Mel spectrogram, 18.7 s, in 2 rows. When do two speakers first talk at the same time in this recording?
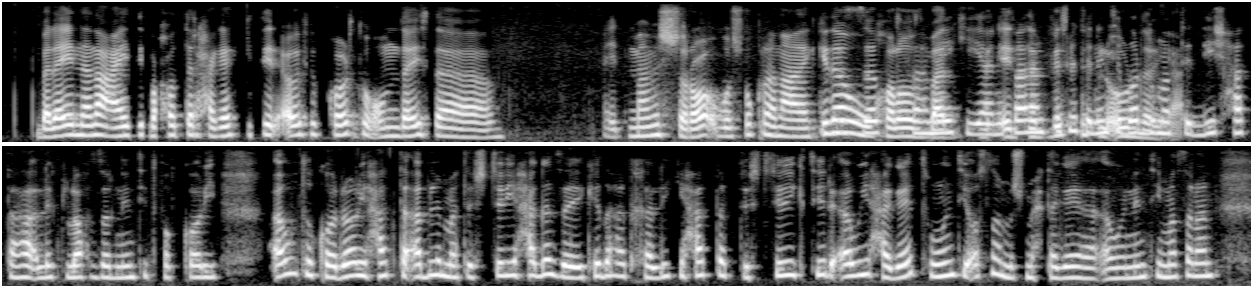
6.1 s

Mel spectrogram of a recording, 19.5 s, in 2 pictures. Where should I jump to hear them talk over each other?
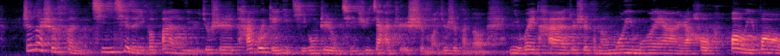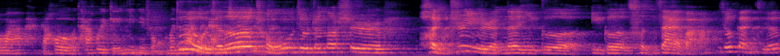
12.0 s

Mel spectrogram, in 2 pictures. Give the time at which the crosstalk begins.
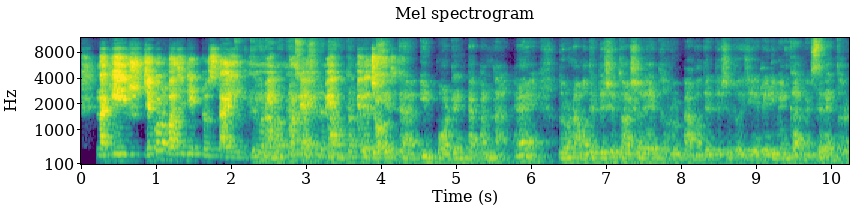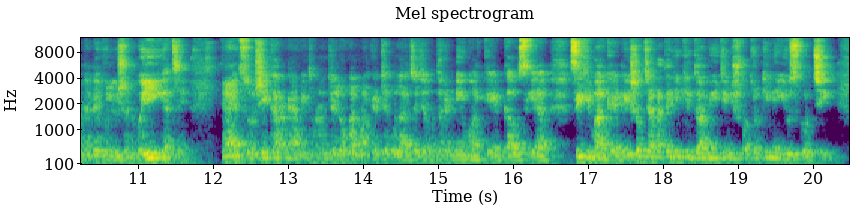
2.4 s

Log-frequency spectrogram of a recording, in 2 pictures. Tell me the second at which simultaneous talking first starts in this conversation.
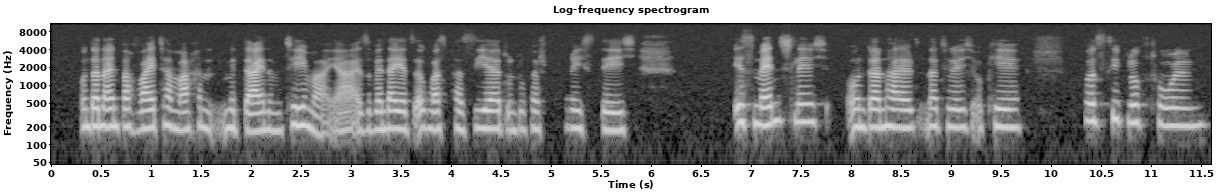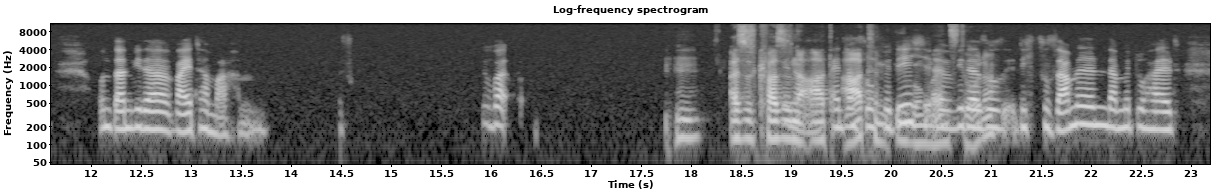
18.9 s

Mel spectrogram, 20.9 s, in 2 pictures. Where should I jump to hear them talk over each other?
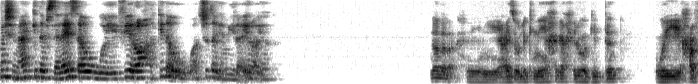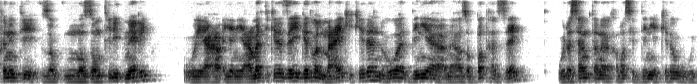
none

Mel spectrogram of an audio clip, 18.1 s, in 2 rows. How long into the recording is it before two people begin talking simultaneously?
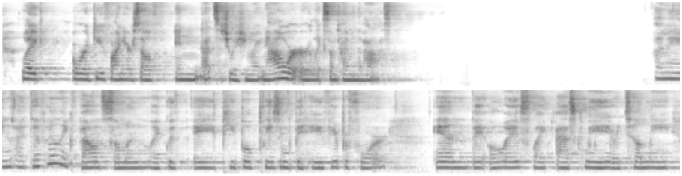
none

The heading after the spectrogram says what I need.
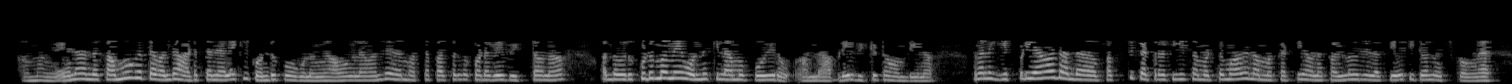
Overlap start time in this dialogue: none

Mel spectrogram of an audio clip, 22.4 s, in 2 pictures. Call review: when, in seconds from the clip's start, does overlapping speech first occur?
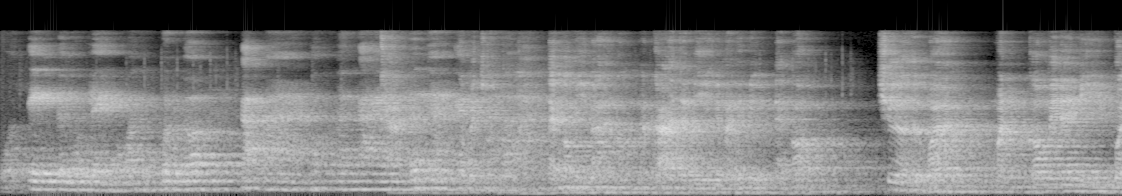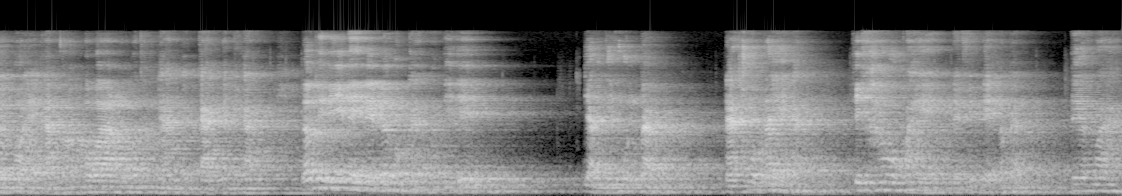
3.8 s

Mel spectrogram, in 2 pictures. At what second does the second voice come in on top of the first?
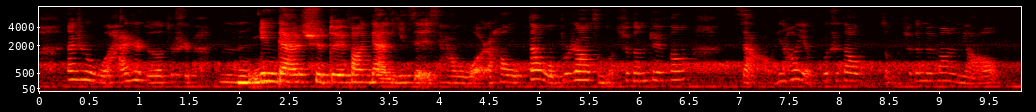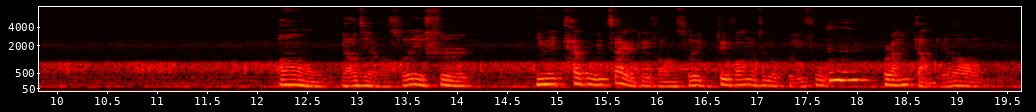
none

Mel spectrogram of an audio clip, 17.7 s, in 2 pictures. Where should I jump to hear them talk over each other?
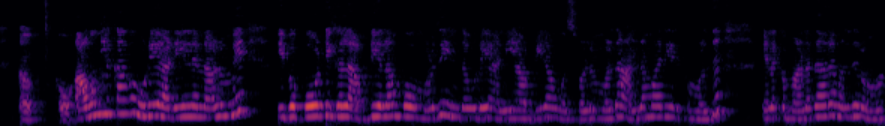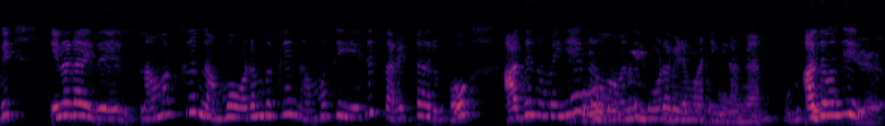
14.5 s

